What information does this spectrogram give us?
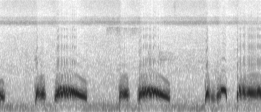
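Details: Lure call of a spotted dove (tekukur) meant to call companions: brief clipped notes leading into long, gently descending coos, several in quick succession, low and mellow with a quiet backdrop.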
